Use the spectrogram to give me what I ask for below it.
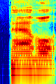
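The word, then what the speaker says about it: Paweł: So all right, Pavl. And by the way, that's spelled P A Wel.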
